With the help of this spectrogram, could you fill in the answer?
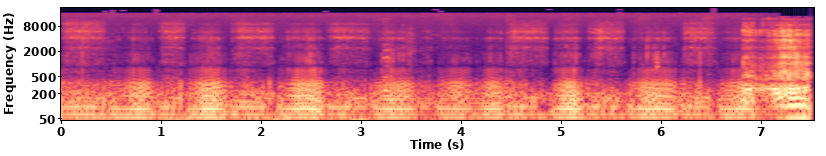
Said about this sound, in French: Comme Moustache, le chat qui nous observe depuis que nous sommes installés. Et si tu tends l'oreille, tu l'entendras ronronner. Laisse-toi bercer par ce son agréable et réconfortant.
